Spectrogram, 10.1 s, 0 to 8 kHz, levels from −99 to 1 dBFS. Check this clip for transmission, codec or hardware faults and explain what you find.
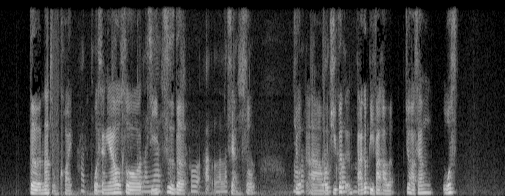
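Loose connector crackle appears twice in this speech, from 0.94 to 1.25 s and from 6.47 to 6.64 s. A worn contact makes and breaks as it shifts, chopping the signal into irregular bursts of scratchy crackle. The call's microphone processing, which leaves nothing above 8 kHz, is not a fault.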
